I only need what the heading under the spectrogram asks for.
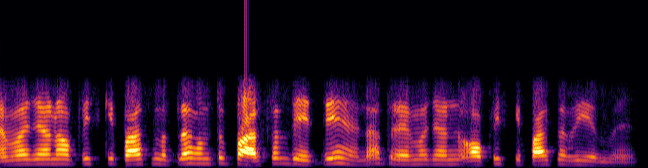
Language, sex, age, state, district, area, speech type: Hindi, female, 18-30, Uttar Pradesh, Sonbhadra, rural, conversation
